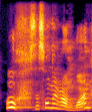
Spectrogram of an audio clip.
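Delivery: high winded gasp; puffing between reps; out of breath. Real, not acted. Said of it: "This cardio is getting me".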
